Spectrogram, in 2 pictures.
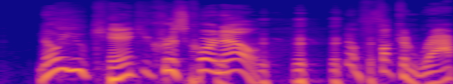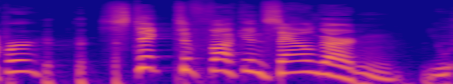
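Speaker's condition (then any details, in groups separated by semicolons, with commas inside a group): No condition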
